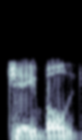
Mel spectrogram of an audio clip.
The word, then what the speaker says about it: Jabil: It's Jabil.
